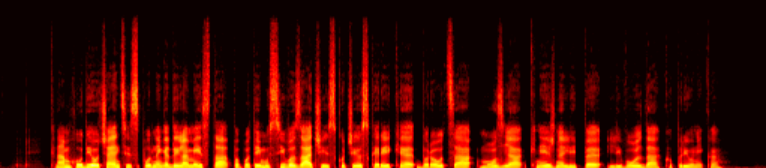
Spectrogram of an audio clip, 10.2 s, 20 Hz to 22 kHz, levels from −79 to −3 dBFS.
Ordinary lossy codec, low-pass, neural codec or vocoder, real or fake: none; 19.8 kHz; autoencoder, 48 kHz, 32 numbers a frame, DAC-VAE, trained on Japanese speech; fake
